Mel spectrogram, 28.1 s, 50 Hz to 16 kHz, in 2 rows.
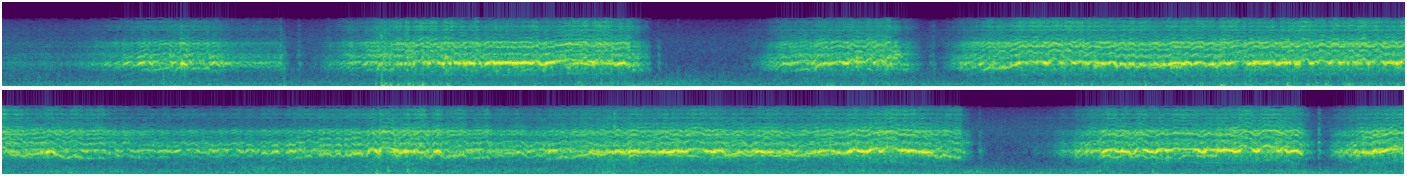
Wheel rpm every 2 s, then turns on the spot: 40, 50, 120, 40, 70, 130, 140, 100, 70, 100, 120, 110, 70, 120.
none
